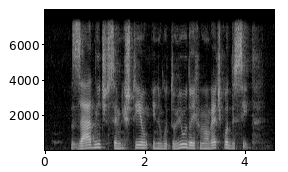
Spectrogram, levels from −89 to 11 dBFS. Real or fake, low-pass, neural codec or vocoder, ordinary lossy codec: fake; 7.2 kHz; vocoder, 22.05 kHz, 80 mel bands, HiFi-GAN; none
